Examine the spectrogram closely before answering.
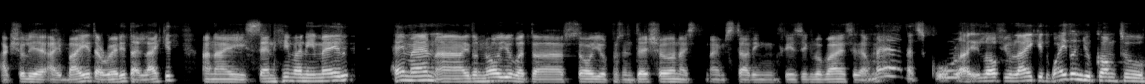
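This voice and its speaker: With a Spanish accent, a man speaks at a fairly quick pace in a fairly high pitch with lively intonation. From Spain. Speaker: entrepreneur and novelist. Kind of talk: interview testimony. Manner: halting.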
